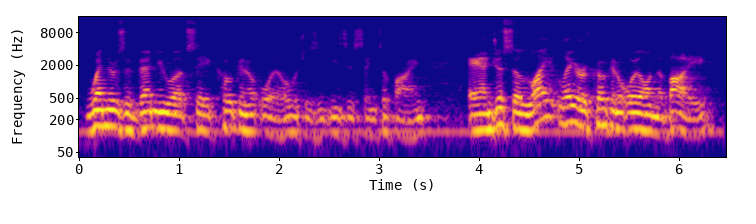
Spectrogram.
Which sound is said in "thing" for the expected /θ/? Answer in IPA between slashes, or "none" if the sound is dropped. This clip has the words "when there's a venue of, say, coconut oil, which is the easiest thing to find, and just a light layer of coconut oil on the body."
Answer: /θ/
